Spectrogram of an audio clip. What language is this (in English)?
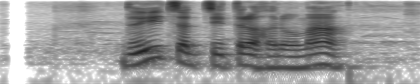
Nepali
